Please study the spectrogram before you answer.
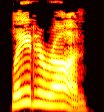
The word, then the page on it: later on: British English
